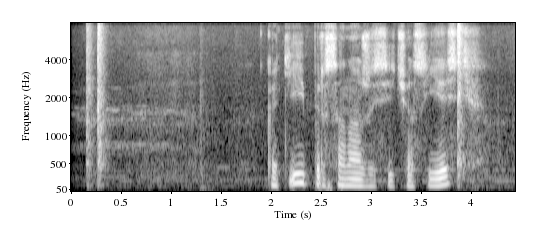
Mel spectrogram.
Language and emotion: Russian, neutral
